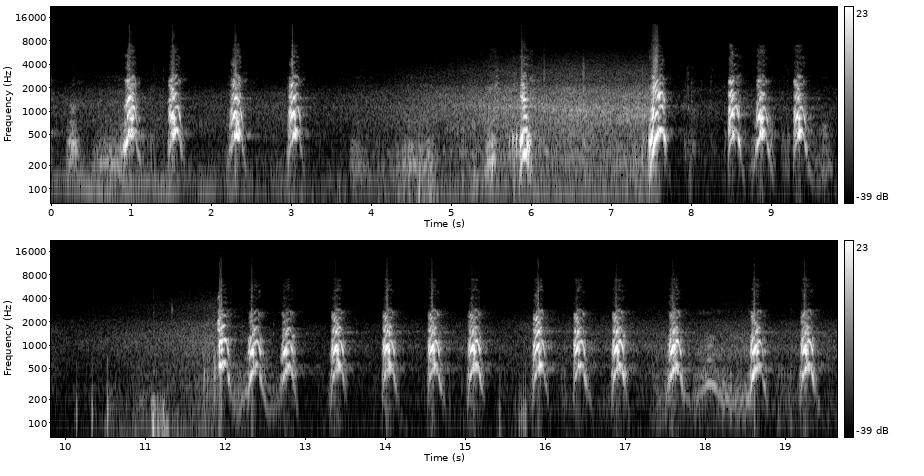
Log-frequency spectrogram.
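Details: Lacy, a young golden retriever scared of a large bird feather blowing across the deck, barks in long runs, roughly two per second, with a short pause midway and wind noise between bursts.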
